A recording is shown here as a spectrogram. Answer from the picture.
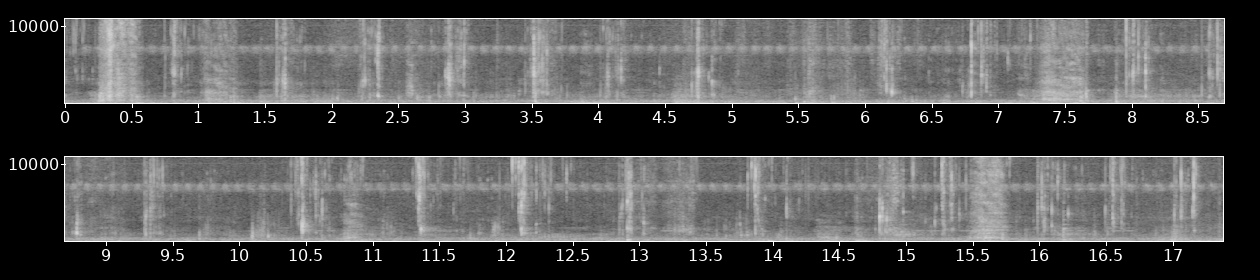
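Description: Close-miked chewing and mouth sounds of a person eating rice with kadhi by hand: many short clicks and smacks at an irregular pace.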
